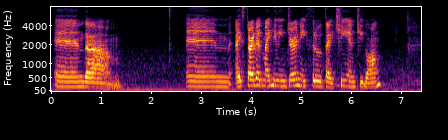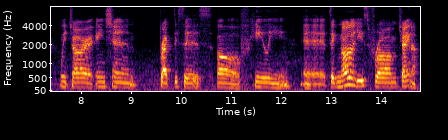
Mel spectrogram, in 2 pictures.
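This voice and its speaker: Puerto rican lady in her 40s giving a talk, slow and thoughtful, lots of ums, bright clear-ish tone. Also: fairly low pitch, slight background noise. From Puerto Rico. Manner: unhurried, reflective, with many pauses and fillers. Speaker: musician and healer speaking at a conference. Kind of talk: conference talk.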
